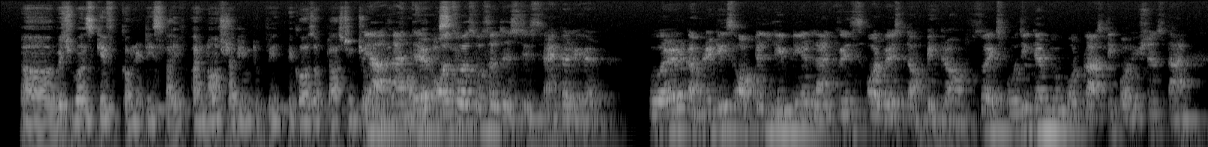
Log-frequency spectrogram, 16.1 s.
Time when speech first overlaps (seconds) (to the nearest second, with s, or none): 5 s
